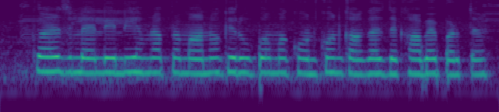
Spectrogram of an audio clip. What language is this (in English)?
Maithili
